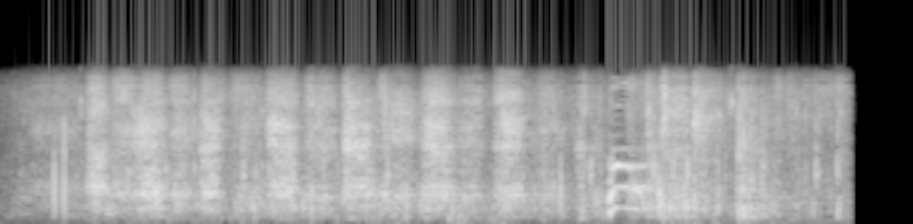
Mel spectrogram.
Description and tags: Tom and Billy running in a corridor. Tom then falls over to make a weird noise.
cunch, hurt, not, over, panting, running, tom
